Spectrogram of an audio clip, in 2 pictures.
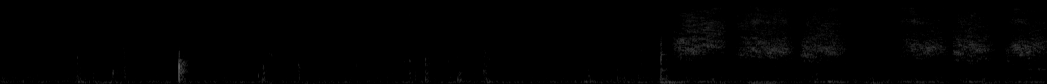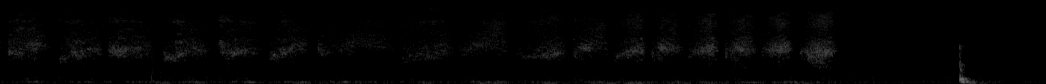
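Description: A sticky lint roller rolled back and forth over a fabric table mat, a rasping, crackling stroke about twice a second, starting about a third of the way in and stopping about two seconds before the end. A sharp knock about two seconds in and another near the end.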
